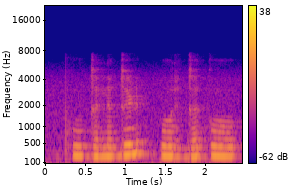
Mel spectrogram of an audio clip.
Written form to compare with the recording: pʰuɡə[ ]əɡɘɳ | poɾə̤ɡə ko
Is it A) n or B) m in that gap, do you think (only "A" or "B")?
A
